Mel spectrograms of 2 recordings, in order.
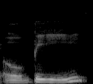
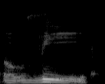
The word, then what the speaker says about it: Obi-Wan: So in English, we could say OB, right? But in Hebrew, because this bet is not the first one in the syllable, it loses its dagesh and it gets pronounced as OV. Ovi-Wan, right?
